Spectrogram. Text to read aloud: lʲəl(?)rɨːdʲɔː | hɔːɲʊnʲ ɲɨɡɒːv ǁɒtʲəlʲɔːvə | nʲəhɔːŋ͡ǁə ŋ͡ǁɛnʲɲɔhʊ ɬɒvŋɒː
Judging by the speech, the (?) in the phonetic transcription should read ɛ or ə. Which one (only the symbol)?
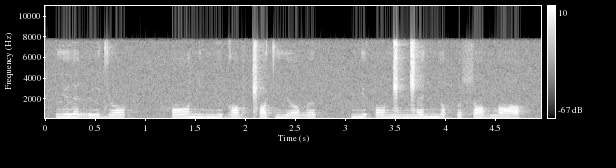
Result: ɛ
